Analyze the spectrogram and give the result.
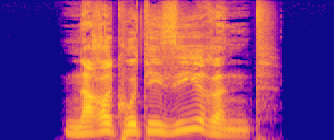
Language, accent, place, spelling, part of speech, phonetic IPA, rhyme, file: German, Germany, Berlin, narkotisierend, verb, [naʁkotiˈziːʁənt], -iːʁənt, De-narkotisierend.ogg
- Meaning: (verb) present participle of narkotisieren; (adjective) narcotic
